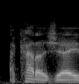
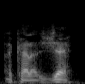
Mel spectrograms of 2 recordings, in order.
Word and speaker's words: acarajé: Teach me how to say it first. – Acarajé. – Acarajé. – Acarajé. – Acarajé. – Yeah, that's it.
